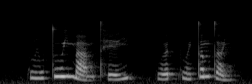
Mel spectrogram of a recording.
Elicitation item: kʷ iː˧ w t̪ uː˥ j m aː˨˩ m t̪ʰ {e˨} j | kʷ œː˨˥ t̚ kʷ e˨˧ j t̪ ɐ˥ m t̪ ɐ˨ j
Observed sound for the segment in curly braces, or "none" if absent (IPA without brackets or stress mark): e˨˧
